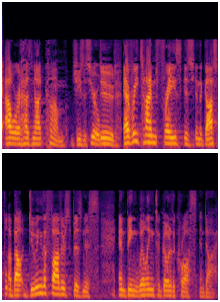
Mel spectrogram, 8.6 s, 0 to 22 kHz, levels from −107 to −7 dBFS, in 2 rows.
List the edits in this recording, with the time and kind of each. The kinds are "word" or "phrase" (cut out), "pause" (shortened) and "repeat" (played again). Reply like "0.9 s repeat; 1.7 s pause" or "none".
1.3 s pause; 2.0 s word; 2.4 s pause; 3.1 s word; 3.8 s word; 4.4 s phrase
